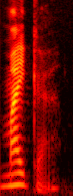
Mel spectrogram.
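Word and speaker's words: Mika: saben del cantante británico mica se escribe mica con k Maica es un artista pop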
